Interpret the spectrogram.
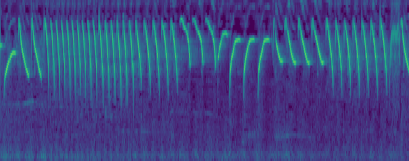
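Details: Lure song of a canary meant to set other canaries singing, a steady run of quick upward-sweeping whistled notes, about four per second, shifting into looser curved slurs and back again.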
